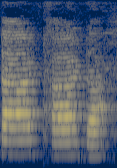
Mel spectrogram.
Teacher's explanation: आपकी जो जीभ का अगला भाग होता है वो हमारे मुख के अंदर ऊपरी छत को स्पर्श करता है, इसलिए हम उसको कहते हैं मूर्धन्य, या फिर कहीं के इसको मूर्धा भी कहते हैं। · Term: मूर्धन्य वर्ण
